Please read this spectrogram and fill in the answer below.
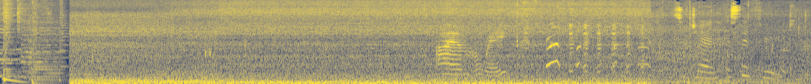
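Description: Steady low road rumble inside a moving minibus, with women's voices in the cabin from about halfway through. It opens with a short falling tone as a music track ends, and the rumble eases off near the end.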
